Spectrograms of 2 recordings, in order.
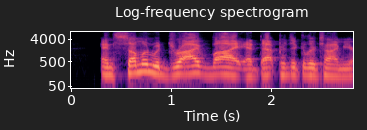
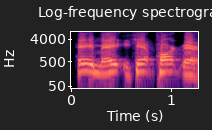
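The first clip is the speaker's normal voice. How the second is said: lightly voiced drive-by heckler, louder and higher; passer-by's heckle; 6 semitones higher, 5 dB louder than usual. Somebody driving by a crash, mock call-out. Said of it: "somebody drives by and goes".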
